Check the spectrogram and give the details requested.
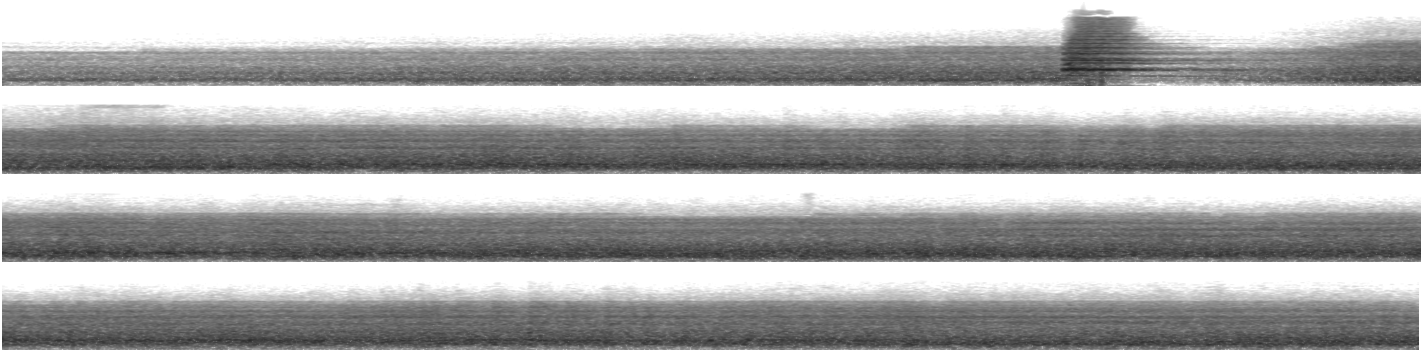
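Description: Container freight train approaching, its noise rising, with one short, loud horn blast about five seconds in. Its long string of container wagons then runs past close by at speed, a steady loud rolling of wheels on rails.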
